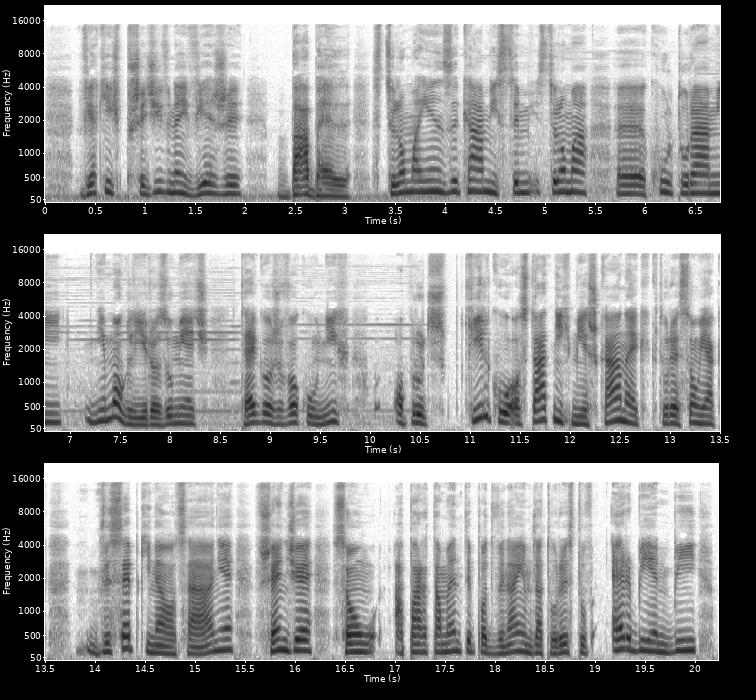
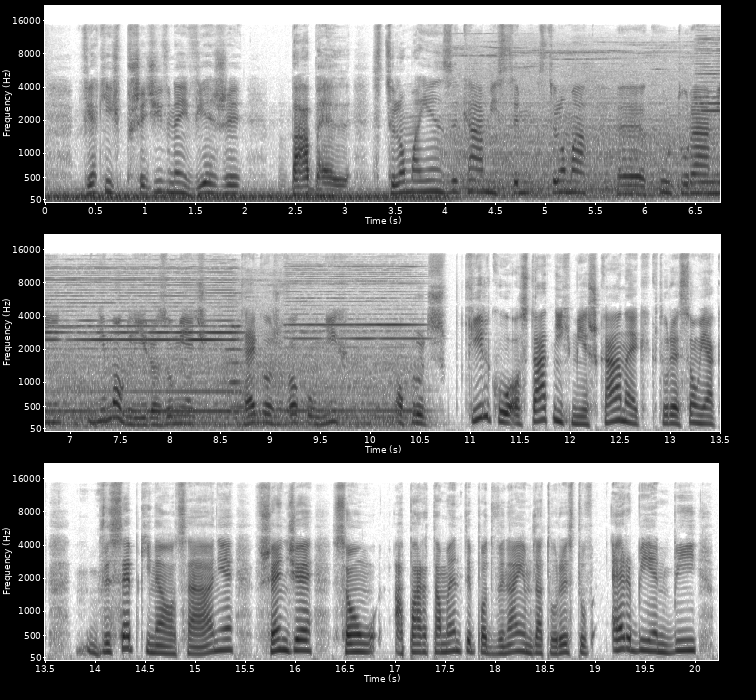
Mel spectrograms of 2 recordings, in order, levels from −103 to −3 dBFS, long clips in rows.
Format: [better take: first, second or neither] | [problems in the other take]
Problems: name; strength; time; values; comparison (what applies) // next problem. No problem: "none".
first | traffic noise; loud; until 10 s; 2 dB below the speech; faint in the first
